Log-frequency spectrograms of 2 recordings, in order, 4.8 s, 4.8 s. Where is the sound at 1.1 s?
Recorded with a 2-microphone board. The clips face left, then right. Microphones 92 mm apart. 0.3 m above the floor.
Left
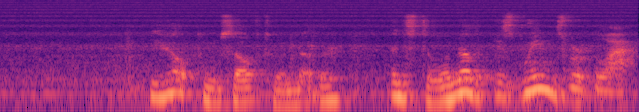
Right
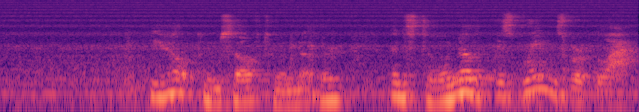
25° left (ahead or behind), 1.0 m.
